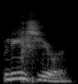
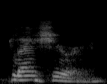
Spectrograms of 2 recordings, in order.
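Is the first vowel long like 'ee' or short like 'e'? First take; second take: long ee; short e. First: The first vowel is a long 'ee' sound. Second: The first vowel is a short 'e' sound. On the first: The speaker calls it wrong. "because you say please, pleasing, you are likely to say pleasure" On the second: The speaker calls it right. "when it should be pleasure"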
